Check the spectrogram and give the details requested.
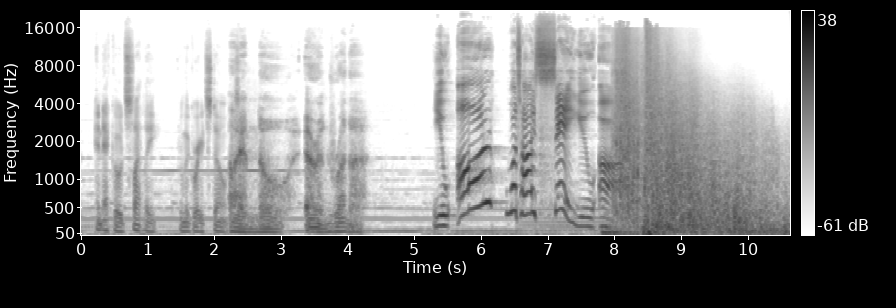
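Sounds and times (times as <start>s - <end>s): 
speech: 0.2s - 4.4s, 5.3s - 9.2s
loud crack of thunder rolling into a deep rumble: 8.2s - 10.6s.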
